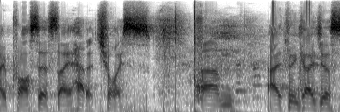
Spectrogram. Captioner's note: laughs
